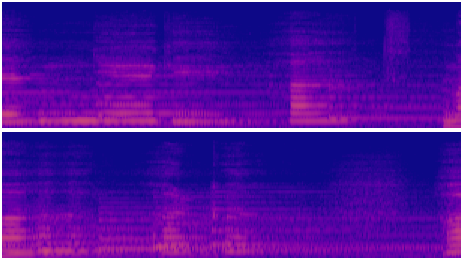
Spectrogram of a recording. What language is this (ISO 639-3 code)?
kor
